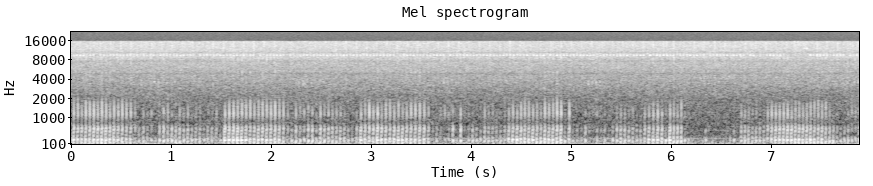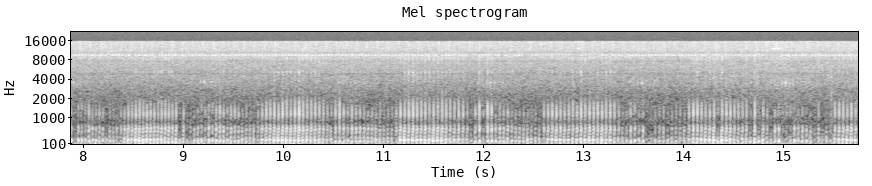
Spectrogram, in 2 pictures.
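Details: Purring domestic cat settling for a morning nap, biting and kneading a blanket; deep rhythmic rumble pulsing with each breath, about one cycle per second, with a brief lull near the middle.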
